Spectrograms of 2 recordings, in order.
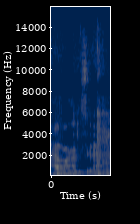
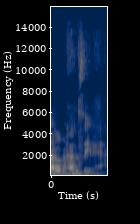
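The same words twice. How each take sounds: First: Whispered aside. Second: Said in the usual way. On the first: Real, not acted. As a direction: drop to a whisper.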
